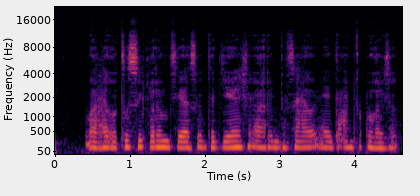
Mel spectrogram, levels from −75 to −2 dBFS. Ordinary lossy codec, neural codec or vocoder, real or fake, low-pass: none; codec, 44.1 kHz, 1.7 kbps, Pupu-Codec; fake; none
